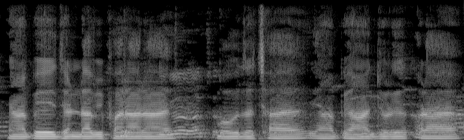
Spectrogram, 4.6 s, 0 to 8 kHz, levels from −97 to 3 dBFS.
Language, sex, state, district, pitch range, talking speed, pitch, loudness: Maithili, male, Bihar, Supaul, 110-115 Hz, 220 wpm, 110 Hz, -29 LUFS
